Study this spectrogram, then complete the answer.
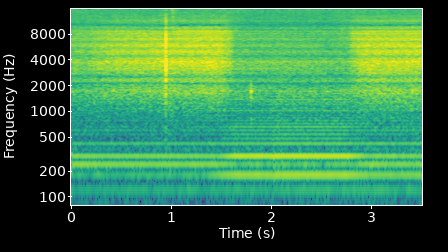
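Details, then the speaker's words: Heathkit IT-12 signal tracer, speaker output at full volume: steady low buzzy mains hum at constant level, not from the amplifier; insufficient power supply filtration after the selenium rectifier, even with the prescribed capacitance. "you overdrive it you'll get a hum feedback like that but you hear that Full Tilt so the problem is on insufficient filtration even using the prescribed amount"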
